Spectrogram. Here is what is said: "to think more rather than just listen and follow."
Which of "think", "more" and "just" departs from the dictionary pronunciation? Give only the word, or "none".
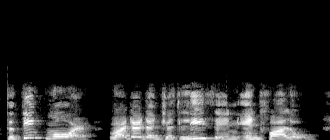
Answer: think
